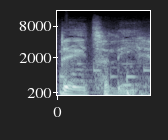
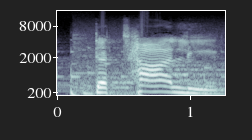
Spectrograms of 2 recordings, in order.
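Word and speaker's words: Datally: It's not called Detali, as I've been pronouncing it. Detali, that's how you pronounce it.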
